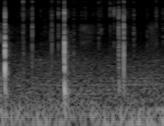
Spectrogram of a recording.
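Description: Split firewood logs burning in a metal fire pit, crackling with a few sharp pops: a loud one at the very start, another just under a second in, and smaller ticks later.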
